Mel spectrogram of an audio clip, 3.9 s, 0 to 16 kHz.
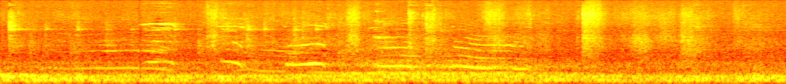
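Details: Service dogs in Ipswich, Massachusetts, waiting for breakfast on October 14, 2017, whine in a string of thin, sliding, rising-and-falling notes about every half second, over a heavy low background hum.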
